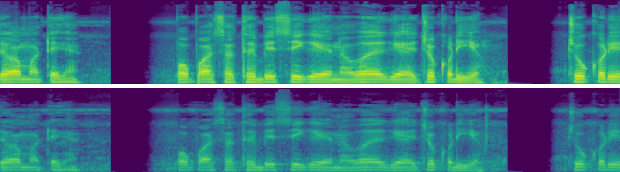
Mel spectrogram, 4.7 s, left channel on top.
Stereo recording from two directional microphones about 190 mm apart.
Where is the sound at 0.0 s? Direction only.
55° left (ahead or behind).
